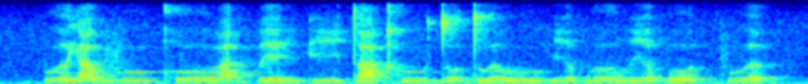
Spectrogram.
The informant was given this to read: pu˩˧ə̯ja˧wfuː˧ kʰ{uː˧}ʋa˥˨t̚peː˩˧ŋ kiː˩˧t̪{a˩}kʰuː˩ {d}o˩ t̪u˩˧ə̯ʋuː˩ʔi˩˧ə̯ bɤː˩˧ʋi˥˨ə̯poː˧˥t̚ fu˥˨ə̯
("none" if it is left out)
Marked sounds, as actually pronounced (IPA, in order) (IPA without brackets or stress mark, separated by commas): oː˧, a˩, d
